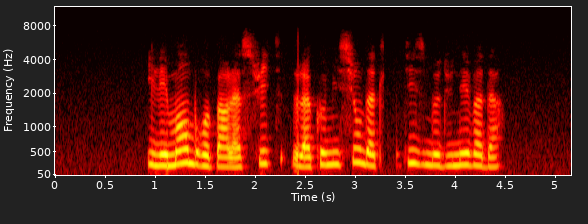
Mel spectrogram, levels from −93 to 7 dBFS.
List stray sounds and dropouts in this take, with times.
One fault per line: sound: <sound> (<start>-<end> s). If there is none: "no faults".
sound: dropout (3.3-3.4 s)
